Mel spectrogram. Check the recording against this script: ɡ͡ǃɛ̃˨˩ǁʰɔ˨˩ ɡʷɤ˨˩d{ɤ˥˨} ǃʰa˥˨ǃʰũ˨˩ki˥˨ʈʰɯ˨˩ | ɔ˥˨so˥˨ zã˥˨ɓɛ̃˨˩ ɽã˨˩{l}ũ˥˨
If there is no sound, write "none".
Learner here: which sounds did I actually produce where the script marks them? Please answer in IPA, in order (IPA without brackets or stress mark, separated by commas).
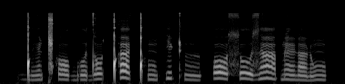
ɔ˥˨, ɽ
